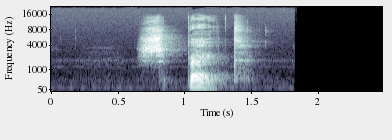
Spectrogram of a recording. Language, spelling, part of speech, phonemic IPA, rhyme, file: Dutch, spijt, noun / verb, /spɛi̯t/, -ɛi̯t, Nl-spijt.ogg
- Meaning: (noun) regret; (verb) inflection of spijten: 1. first/second/third-person singular present indicative 2. imperative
